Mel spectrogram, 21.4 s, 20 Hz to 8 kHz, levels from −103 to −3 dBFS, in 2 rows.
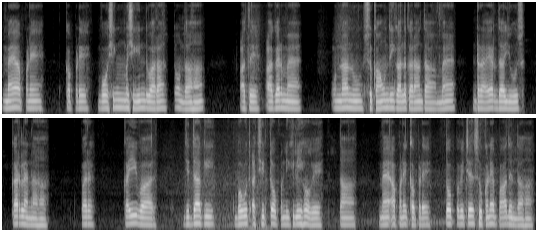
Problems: background sounds at intervals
